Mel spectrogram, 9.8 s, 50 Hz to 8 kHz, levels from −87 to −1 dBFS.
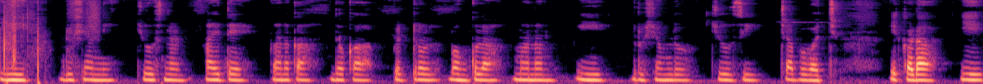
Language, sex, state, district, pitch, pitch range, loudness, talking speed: Telugu, female, Andhra Pradesh, Krishna, 200 Hz, 195-205 Hz, -20 LUFS, 100 wpm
